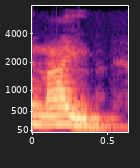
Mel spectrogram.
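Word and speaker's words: knife: Silent word वैसी word होती है जिसको लिखते तो है लेकिन पढ़ते नहीं है, जैसे नाइफ के, नाइफ तो कोई थोड़ी पढ़ता है, नाइफ मतलब चाकू होती है।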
